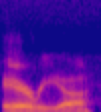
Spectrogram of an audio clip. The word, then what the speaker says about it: area: Now, notice this word area has three different syllables. Area. But what we do is we double the R. Area. And why is that? Because each syllable is one vowel sound.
